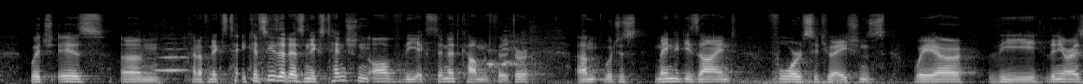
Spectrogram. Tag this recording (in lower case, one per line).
speech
